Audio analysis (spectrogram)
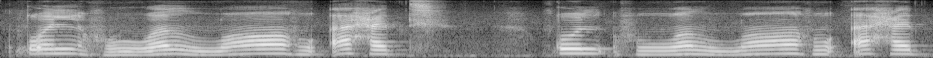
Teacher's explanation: لام جلالہ سے پہلے زبر، تو یہاں کیا پڑھا جائے گا؟ موٹا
